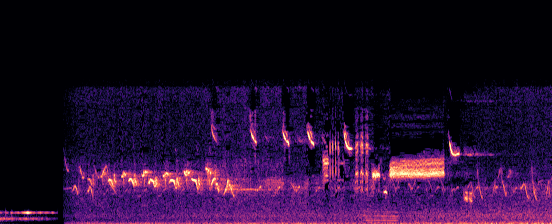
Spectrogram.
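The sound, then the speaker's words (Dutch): Birds whistling in a series of high, thin chirps and short trills, some repeated in quick succession, over a soft steady hiss of insects; a brief low tone sounds before the birdsong starts. “Blijf genieten van het gefluit van vogels.”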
